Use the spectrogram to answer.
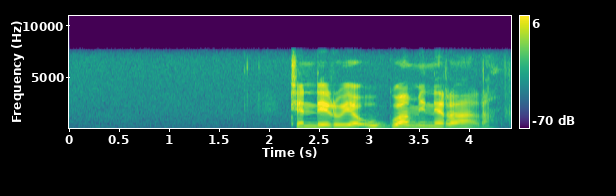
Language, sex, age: Venda, male, 23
